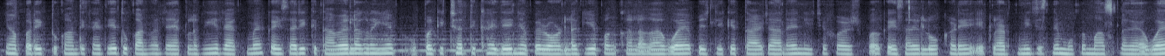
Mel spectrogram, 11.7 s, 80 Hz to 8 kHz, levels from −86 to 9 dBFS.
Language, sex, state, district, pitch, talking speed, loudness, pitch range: Hindi, female, Bihar, Araria, 180 Hz, 295 wpm, -17 LUFS, 175-185 Hz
